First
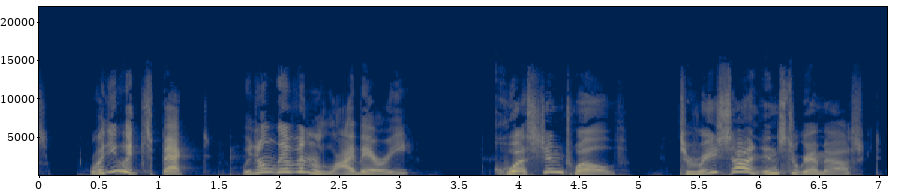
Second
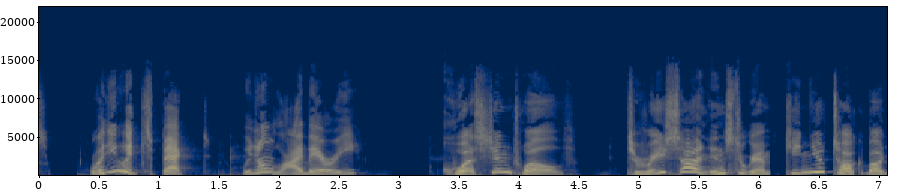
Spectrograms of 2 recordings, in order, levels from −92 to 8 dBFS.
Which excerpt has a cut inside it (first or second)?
second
